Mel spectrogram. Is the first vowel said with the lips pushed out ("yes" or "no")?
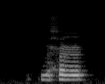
no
